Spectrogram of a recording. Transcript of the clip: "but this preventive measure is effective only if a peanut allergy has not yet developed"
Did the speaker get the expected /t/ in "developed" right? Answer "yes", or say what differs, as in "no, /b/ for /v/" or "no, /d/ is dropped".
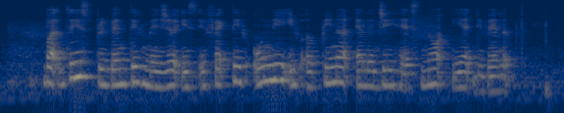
yes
